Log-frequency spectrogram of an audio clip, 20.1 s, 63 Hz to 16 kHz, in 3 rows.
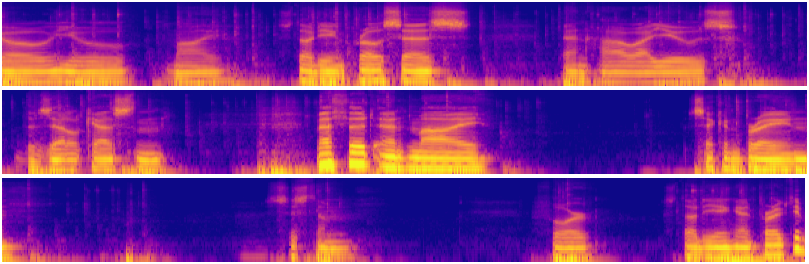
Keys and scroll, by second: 0.0-16.4 typing, 17.5-20.1 typing.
